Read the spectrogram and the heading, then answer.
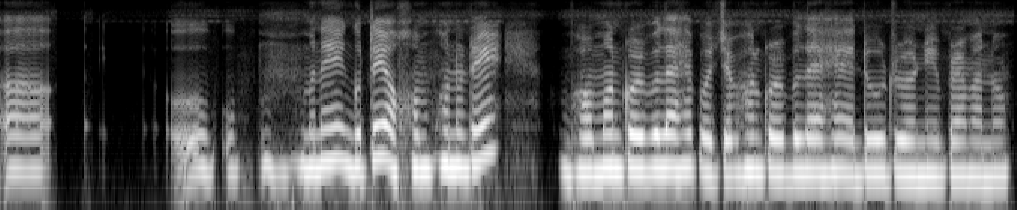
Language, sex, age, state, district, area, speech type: Assamese, female, 18-30, Assam, Sivasagar, rural, spontaneous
